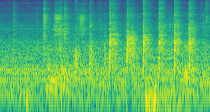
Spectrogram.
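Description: A quick run of sharp taps or knocks, a few scattered ones at first, then about four a second from a little past halfway until near the end.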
